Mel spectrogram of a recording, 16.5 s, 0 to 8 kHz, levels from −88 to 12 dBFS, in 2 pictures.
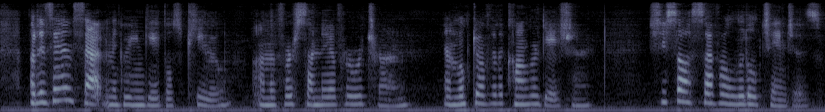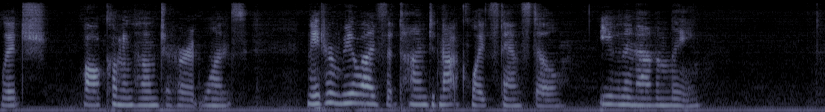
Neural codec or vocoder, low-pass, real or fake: codec, 44.1 kHz, 2.6 kbps, SNAC; 7.2 kHz; fake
